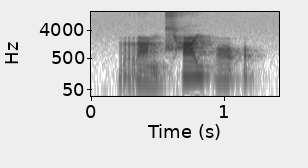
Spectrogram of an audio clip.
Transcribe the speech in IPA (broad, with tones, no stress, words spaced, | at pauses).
ra˨˩ŋt͡ɕʰa˥˩jbɔ˦˥ʔ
